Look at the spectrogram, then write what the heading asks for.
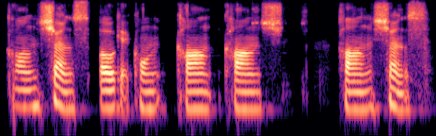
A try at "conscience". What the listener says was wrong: Correct. That's exactly right.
